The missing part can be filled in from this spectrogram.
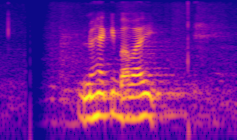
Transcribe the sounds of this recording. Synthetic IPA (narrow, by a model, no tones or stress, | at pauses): nuɦɛ̃kibabai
